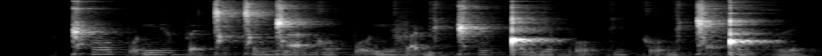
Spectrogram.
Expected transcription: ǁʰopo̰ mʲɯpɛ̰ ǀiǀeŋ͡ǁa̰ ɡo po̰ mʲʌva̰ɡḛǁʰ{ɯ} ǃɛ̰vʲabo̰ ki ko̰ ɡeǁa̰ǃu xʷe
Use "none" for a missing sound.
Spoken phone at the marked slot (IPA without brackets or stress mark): u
